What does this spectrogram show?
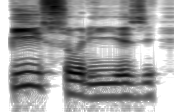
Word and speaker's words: psoríase: vêm do grego, etc., ninguém pronuncia mais isso, a gente pronuncia pineu, piterodáilo, pissoríase.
